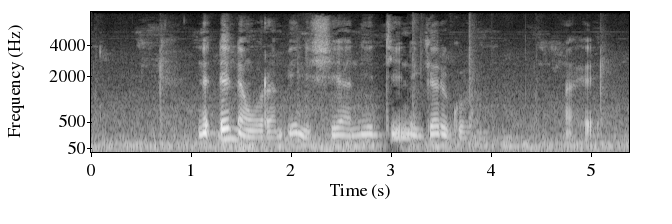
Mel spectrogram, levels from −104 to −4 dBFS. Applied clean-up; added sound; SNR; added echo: none; Walk, footsteps; 7 dB; none.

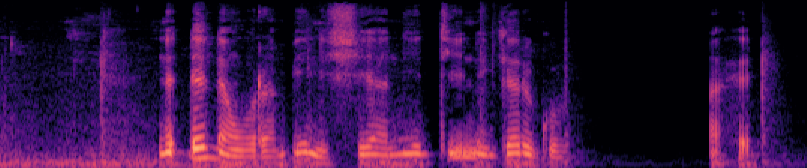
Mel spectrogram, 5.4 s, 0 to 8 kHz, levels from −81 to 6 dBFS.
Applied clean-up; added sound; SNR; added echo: neural mask model RNNoise.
